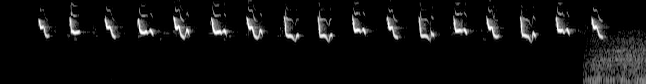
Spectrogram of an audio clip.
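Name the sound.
chiffchaff singing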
